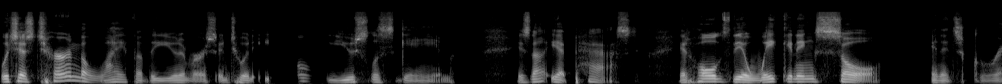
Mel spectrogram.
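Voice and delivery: dramatic, theatrical reading. Reading a passage aloud to another speaker: dramatic reading. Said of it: "that was a dramatic reading".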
